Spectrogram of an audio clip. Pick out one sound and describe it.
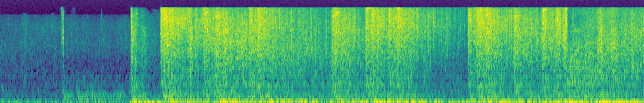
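A creature bursts apart with a wet splatter.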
